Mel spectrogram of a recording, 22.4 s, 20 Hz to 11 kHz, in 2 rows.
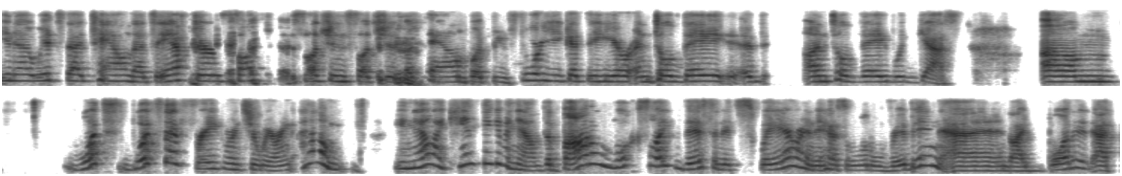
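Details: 68-year-old woman, a speech-language pathologist who stutters, giving examples of talking around words; stuttering with circumlocution (word avoidance).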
